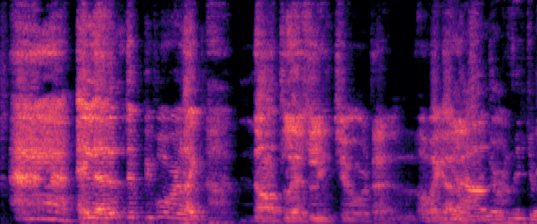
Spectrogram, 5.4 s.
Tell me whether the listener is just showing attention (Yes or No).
No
